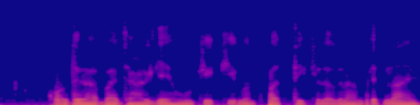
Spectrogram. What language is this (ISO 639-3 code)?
mag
